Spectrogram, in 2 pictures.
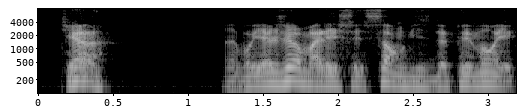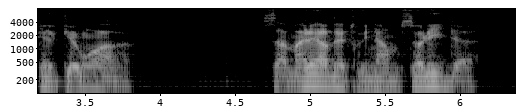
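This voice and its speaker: A man does a raspy put-on character voice at a fairly low pitch, with very wide pitch swings, a moderate pace and long, frequent pauses. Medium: read story. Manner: dry, teasing.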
